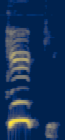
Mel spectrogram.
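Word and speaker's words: ケーキ: Then we have cake, which will pronounce it as keiki.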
